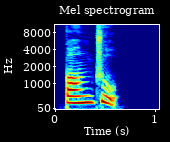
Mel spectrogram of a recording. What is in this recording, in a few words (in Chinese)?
"帮助", Chinese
